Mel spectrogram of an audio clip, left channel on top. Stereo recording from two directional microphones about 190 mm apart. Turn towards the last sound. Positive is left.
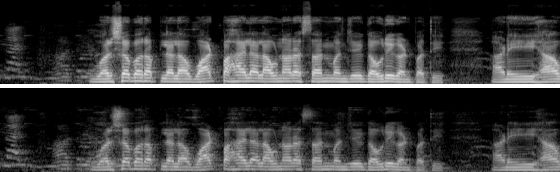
turn(degrees=60)  # may be behind; listen again after turning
